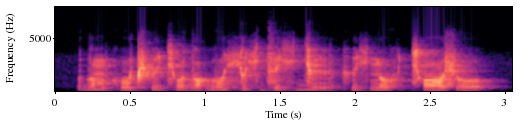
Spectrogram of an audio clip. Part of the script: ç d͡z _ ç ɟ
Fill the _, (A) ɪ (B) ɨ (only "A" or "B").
A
